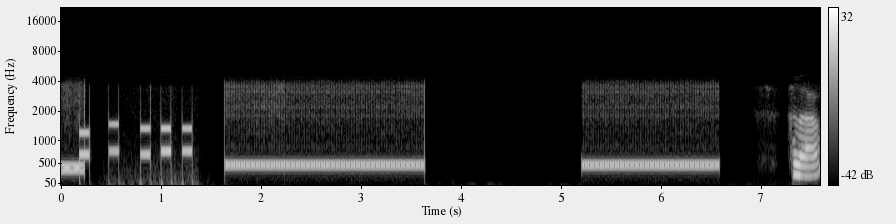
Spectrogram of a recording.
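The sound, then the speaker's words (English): A quick run of about seven touch-tone keypad beeps dials a number, then two long, steady ringback tones sound with a pause between them, and a voice briefly starts at the very end. “I'll dial the phone number right now.”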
